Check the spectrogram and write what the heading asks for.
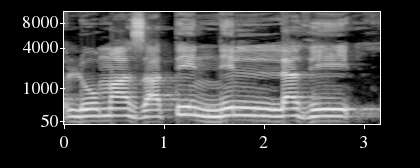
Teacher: نون کو لام کے ساتھ ملا دینا ہے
